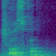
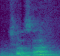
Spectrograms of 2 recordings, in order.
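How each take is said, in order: First: It is said with an American English pronunciation. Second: It is said with a native Korean pronunciation.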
